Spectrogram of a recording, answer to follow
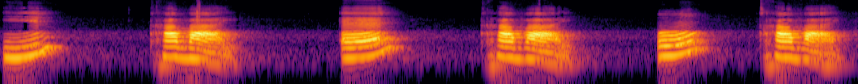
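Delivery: "travaille" loud and separated from each pronoun; silent final E. Shown as a demonstration. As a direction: drill each pronoun, pause, then a forceful "travaille" ending on "vai". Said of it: "I'm not pronouncing the E".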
